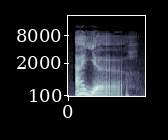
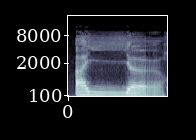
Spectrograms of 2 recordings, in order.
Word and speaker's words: ailleurs: Ailleurs. Look, final S not pronounced, and then you've got this y sound. Ailleurs.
